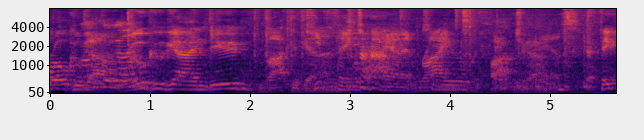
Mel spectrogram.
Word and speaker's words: Rokugan: Rokugan. Rokugan, dude. Keep Bakugan. fake Japan. It rhymes with fake Bakugan.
